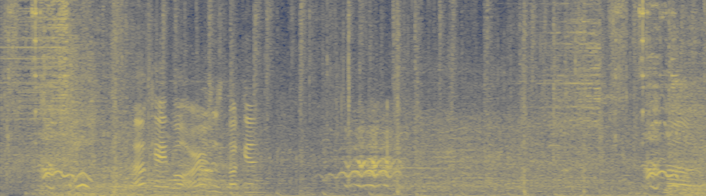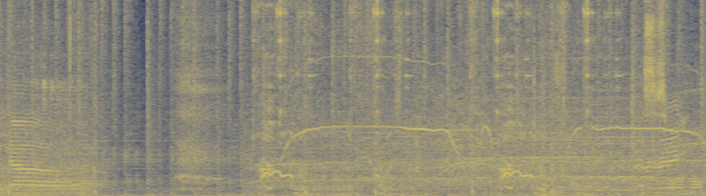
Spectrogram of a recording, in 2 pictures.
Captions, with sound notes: [HORSE NEIGHING] OKAY, WELL OURS IS BUCKING. [HORSE NEIGHS] OH NO... [EXHALES] [HORSE BUCKING]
